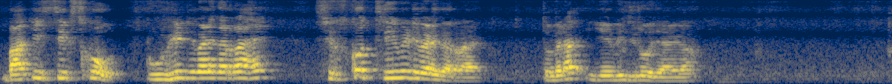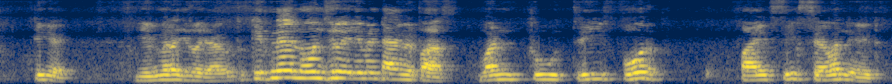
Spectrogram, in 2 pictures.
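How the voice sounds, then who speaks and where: A man's voice: high voice, animated, a little fast. A man teaching math at a board, explaining step by step and repeating key phrases. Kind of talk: whiteboard lecture. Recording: echoey room, voice from a distance.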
